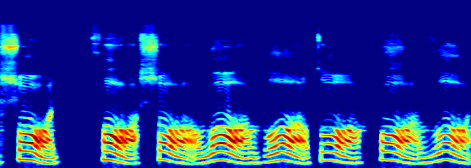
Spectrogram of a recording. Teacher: জিহ্বার গোড়া উপরের দিকে উঠে আওয়াজটা মোটা হয়। যেমন খ, খ উচ্চারণ করা, সদ, খ, স, গ, ঘ, চ, খ, গ, এগুলার আওয়াজটা কেমন জানি একটু গম্ভীর, কেমন জানি একটু মোটা হচ্ছে, একটু কেমন যেন আহ মানে জিহ্বাটাকে উপরে তুলে মোটা করতে হচ্ছে, তো এটাকে বলা হয় মুস্তাআলিয়া বা ইস্তেআলা।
